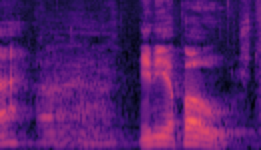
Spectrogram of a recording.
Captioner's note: group chanting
